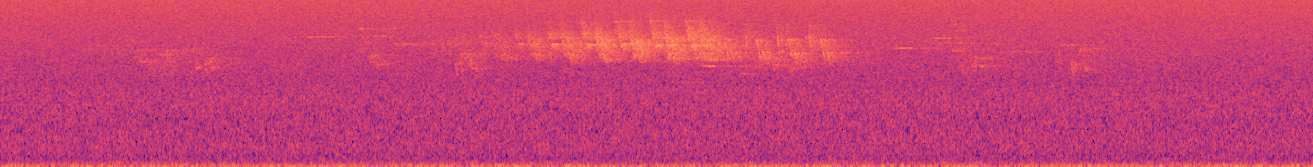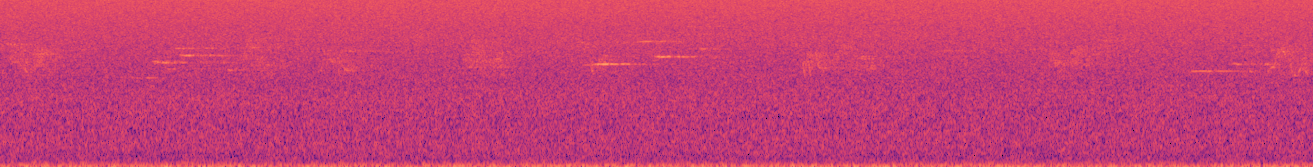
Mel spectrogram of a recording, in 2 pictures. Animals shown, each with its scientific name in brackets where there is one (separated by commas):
Hermit Thrush (Catharus guttatus), Ovenbird (Seiurus aurocapilla), Red-eyed Vireo (Vireo olivaceus)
